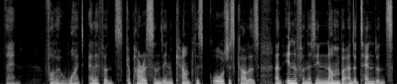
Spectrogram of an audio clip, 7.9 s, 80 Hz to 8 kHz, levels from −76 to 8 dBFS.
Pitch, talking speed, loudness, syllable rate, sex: 130 Hz, 115 wpm, -20 LUFS, 4.7 syllables/s, male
